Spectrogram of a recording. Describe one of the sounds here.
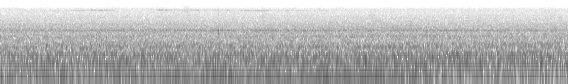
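A bus engine rumbles steadily from inside the bus as it drives.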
